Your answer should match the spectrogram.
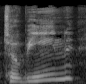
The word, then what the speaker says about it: Tóibín: I've been saying all the Irish names wrong, apparently. Tóibín. Who is great.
